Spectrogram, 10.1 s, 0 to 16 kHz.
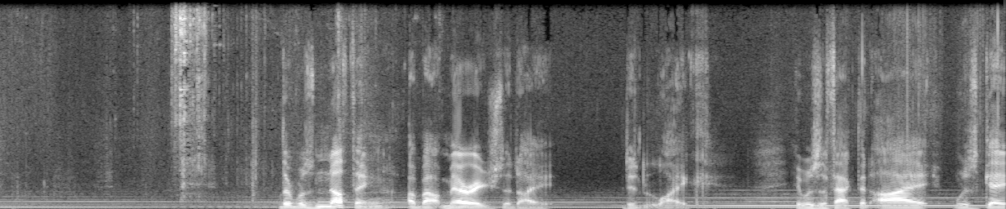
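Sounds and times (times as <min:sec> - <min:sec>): background music chord: 0:00.0 - 0:10.0
keys jingling: 0:01.6 - 0:02.8.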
